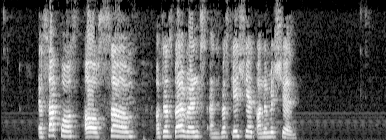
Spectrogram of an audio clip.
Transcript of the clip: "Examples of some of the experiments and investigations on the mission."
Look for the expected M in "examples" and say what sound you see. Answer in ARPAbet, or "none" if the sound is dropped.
none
